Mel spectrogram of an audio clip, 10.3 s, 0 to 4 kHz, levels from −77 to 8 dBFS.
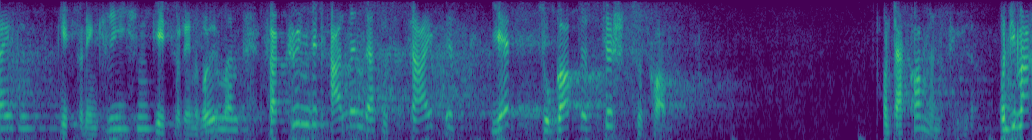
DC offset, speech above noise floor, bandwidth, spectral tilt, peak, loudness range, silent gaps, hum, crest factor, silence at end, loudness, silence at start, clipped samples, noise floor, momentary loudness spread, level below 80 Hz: under 0.1%; 38 dB; 4 kHz; -7.5 dB/octave; 0 dBFS; 6 LU; none; none; 24 dB; 0 s; -22 LUFS; 0 s; under 0.1%; -61 dBFS; 14 LU; -56 dBFS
